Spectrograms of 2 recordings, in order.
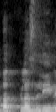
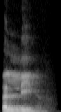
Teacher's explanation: तत प्लस लीन में जो त है वह भी ल में बदल जाता है और शब्द बनता है तल्लीन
